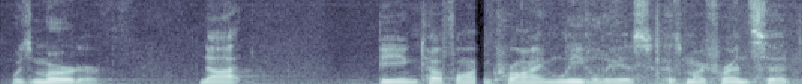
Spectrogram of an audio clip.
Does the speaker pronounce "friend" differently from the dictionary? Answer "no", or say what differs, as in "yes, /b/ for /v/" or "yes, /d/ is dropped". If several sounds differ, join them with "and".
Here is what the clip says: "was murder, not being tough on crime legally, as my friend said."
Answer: no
